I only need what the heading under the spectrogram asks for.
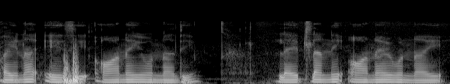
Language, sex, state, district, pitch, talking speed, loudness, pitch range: Telugu, male, Telangana, Hyderabad, 105 Hz, 120 wpm, -22 LUFS, 105-110 Hz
